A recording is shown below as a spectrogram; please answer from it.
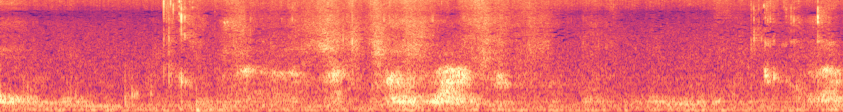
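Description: Faint chewing of soft steak-cut chips, with small mouth clicks and smacks, busiest from about one to four seconds in.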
